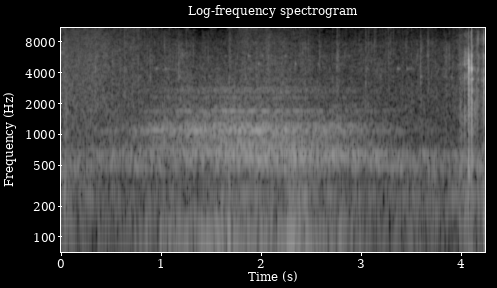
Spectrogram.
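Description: A fire roars and rumbles steadily.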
